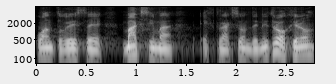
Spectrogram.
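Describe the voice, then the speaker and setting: Dry and close, with no echo, the man's voice is heard. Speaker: agronomy researcher. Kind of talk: conference talk. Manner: fast; halting.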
